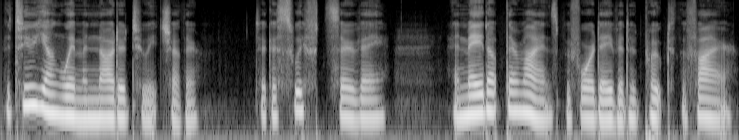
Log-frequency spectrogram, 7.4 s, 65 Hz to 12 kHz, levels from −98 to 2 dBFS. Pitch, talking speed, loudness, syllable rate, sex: 160 Hz, 185 wpm, -20 LUFS, 5.0 syllables/s, female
